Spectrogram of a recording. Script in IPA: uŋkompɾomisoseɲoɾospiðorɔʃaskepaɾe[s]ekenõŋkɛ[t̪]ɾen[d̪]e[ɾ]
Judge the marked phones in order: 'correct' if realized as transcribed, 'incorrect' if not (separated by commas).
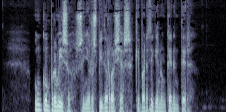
incorrect, incorrect, incorrect, correct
